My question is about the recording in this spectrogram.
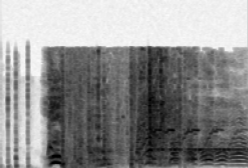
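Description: A quick run of small clicks, then about half a second in an animated character's excited wordless vocal exclamations, high and bending up and down in pitch.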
